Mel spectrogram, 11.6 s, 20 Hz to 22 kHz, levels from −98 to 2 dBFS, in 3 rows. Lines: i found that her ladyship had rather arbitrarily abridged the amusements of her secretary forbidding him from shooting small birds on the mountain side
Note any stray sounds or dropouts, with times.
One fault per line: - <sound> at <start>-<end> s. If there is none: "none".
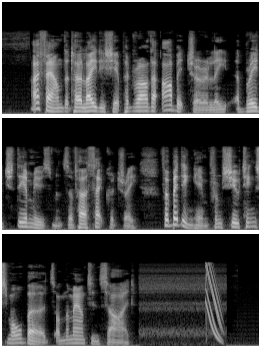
- chirp at 10.8-11.1 s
